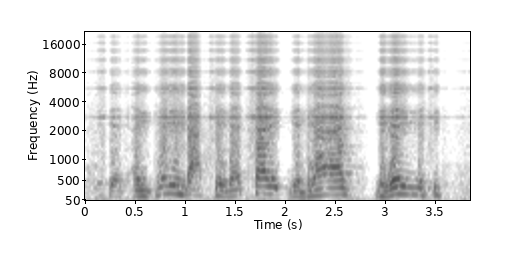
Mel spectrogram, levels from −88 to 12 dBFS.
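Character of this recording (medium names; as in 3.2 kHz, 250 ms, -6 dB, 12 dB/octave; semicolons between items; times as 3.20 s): a buzz of ramps at a fixed pitch in blocks of 16 samples; tremolo triangle 2.4 Hz, depth 80%; a shimmering, thickened sound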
